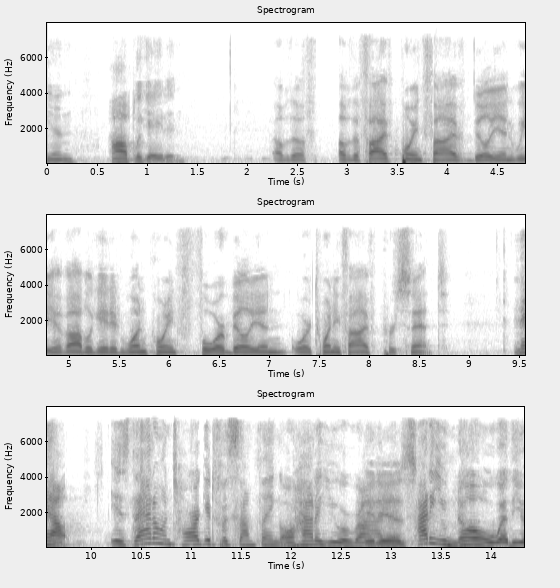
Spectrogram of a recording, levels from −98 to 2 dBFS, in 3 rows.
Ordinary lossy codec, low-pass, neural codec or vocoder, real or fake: AAC, 32 kbps; 7.2 kHz; none; real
